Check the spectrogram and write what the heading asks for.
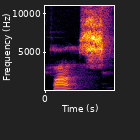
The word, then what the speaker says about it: fassent: En effet, mais ENT à la fin, on ne prononce jamais.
